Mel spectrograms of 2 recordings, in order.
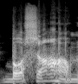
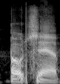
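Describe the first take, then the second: First: The 'ch' is a soft French sh sound. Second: The 'ch' is a hard English ch sound. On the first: The speaker calls it wrong. "like I was about to sit down at a fancy restaurant" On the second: The speaker calls it right. "Yeah, that's good"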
